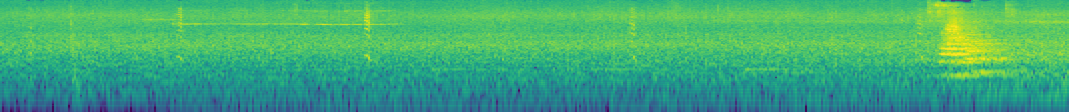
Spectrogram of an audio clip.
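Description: Steady outdoor background noise with a few faint chirps, then one loud pitched call or blast, under a second long, near the end.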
